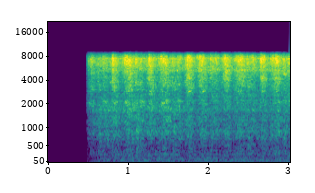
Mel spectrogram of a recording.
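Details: Ford Torino V8 after full tune-up, carburetor rebuild, gas tank flush and upgraded ignition: engine catches and settles into a steady, even lope with regular firing pulses, no misses or knocks; normal idle.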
